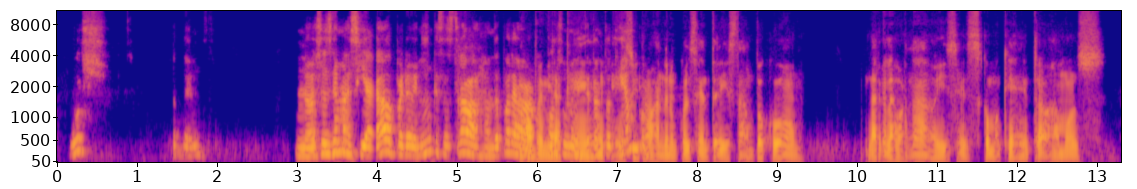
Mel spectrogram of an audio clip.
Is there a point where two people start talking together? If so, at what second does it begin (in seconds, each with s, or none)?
5.8 s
